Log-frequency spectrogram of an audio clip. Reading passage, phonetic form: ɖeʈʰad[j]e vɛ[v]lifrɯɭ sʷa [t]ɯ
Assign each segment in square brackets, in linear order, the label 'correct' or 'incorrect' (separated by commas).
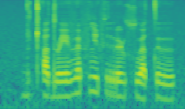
incorrect, incorrect, correct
